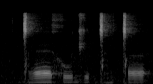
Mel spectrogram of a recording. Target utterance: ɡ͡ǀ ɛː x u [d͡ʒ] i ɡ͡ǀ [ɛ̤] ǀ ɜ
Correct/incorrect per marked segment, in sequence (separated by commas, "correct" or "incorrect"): correct, correct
